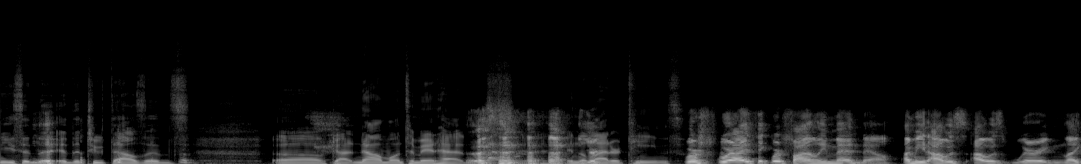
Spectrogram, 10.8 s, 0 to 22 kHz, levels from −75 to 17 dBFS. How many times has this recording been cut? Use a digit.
0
